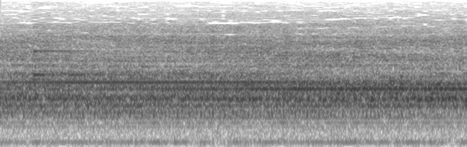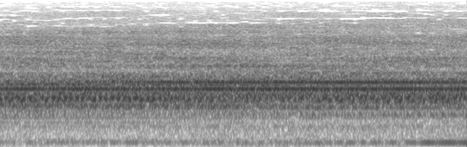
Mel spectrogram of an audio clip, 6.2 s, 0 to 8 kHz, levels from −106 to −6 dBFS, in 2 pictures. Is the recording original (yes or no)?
yes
